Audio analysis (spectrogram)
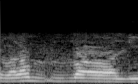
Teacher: فهي مخرجها من حافه اللسان ملتصقه بالاضراس وبين من يضع راس اللسان في سقف الحلق. · Term: الضاد العربية الصحيحة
